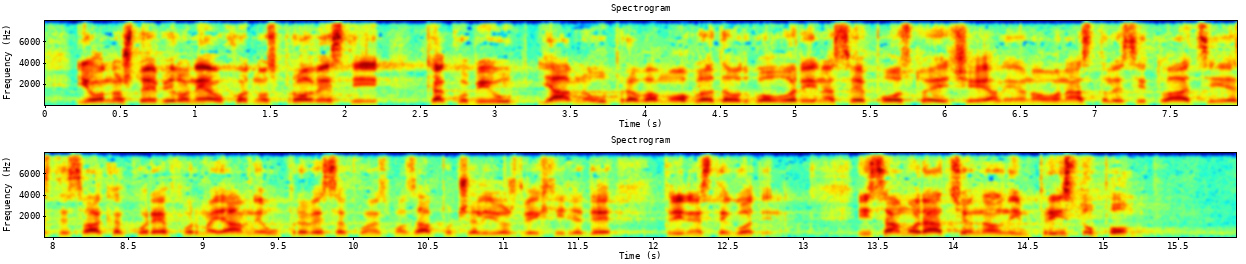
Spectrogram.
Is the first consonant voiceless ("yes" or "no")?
no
